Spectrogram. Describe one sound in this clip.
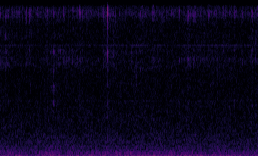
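A young woman chews softly close up.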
